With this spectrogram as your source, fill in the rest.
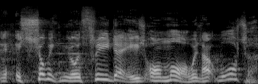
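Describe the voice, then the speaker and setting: A man's voice over noticeable background noise. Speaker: comedian. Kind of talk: talk show interview answer. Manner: jolly, joke-telling.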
